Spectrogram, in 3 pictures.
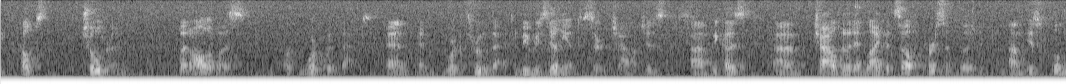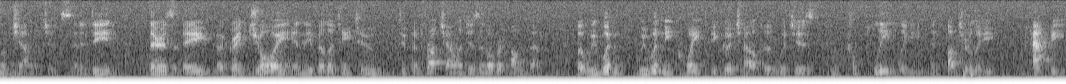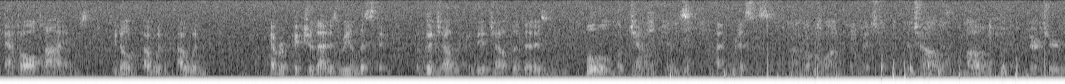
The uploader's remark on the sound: We apologise for the poor audio quality, this was because of technical problem with the audio-visual system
